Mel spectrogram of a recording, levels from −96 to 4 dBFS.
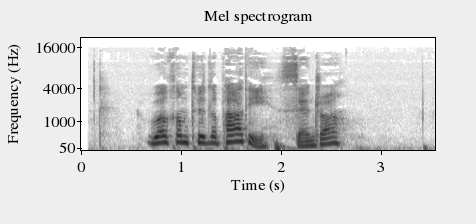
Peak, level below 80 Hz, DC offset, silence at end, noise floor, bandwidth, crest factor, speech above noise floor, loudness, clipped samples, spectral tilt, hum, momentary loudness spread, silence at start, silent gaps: -2 dBFS; -42 dBFS; under 0.1%; 0.1 s; -58 dBFS; 16 kHz; 20 dB; 39 dB; -21 LUFS; under 0.1%; -6 dB/octave; none; 8 LU; 0.65 s; none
